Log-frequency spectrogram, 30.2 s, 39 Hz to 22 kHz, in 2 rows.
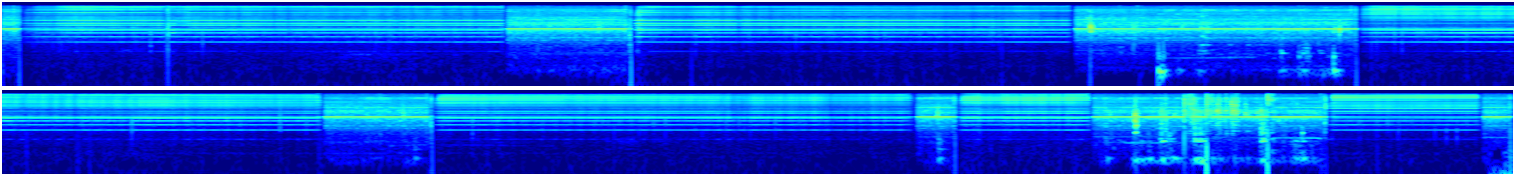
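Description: AC TIG welding arc on aluminium plate, with the AC frequency turned down to 60 Hz and a balled tungsten, giving a steady high-pitched buzz. The buzz runs in long stretches, broken by a few short pauses as the weld is laid.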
